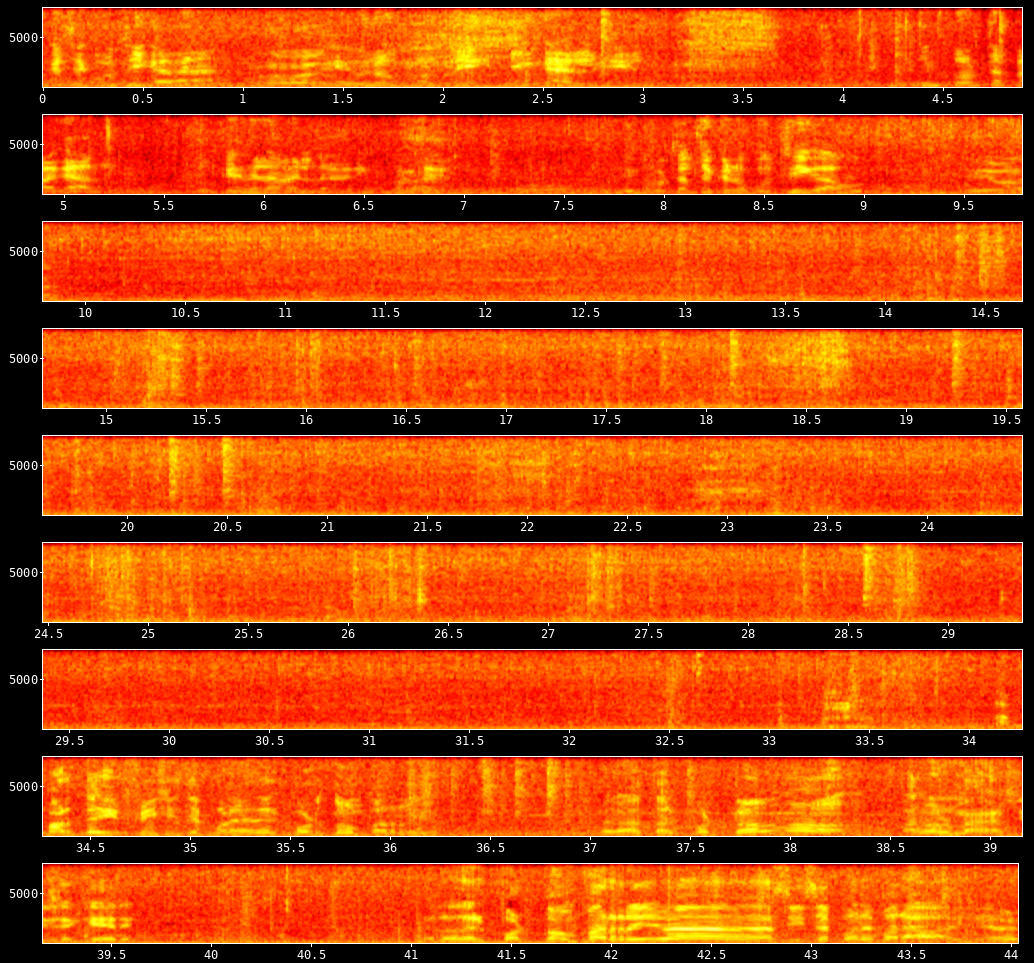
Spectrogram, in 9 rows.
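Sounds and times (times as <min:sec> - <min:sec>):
vehicle engine running under load: 0:00.0 - 0:44.0
knocks and rattles: 0:12.4 - 0:44.0.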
